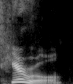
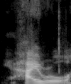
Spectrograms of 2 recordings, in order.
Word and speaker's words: Hyrule: together to protect uh it's her rule. Hyrule Hyrule. It is Hyrule. Okay, I almost said it wrong.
